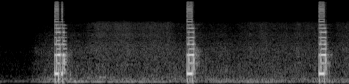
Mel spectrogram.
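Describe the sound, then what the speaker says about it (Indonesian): A small buzzer on a microcontroller board beeps on each number change: three short, sharp beeps about 1.3 seconds apart over a faint background hum, with no talking. "buzzernya menyala setiap perubahan angka"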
